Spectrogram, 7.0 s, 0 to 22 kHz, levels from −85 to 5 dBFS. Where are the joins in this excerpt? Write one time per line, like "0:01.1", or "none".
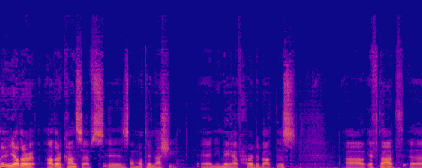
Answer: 0:02.1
